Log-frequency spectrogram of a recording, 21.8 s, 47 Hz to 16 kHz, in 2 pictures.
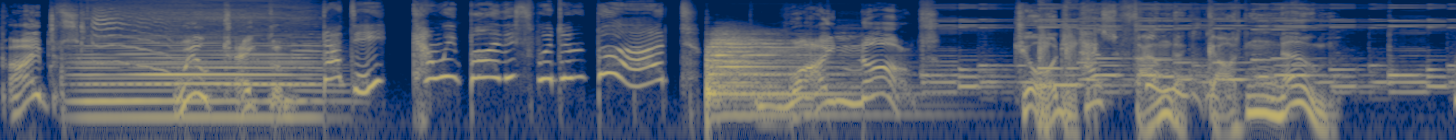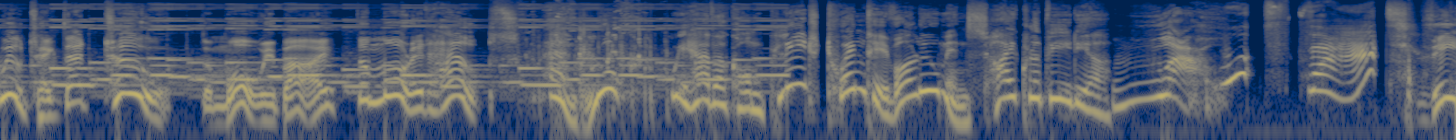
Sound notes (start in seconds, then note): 0.5 dissonant music; 5.3 gong; 10.1 giggling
